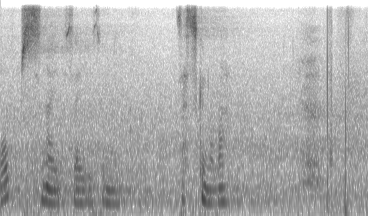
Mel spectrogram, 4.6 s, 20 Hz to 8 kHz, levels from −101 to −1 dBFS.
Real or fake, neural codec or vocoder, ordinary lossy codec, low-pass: real; none; none; 7.2 kHz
